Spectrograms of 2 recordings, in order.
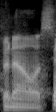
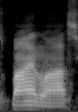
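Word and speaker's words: Binelas: Is it Benelis? Is that how it's pronounced? – Yeah, Alex Benelis. – Man, yeah, I thought it was Bynelos the entire time.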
